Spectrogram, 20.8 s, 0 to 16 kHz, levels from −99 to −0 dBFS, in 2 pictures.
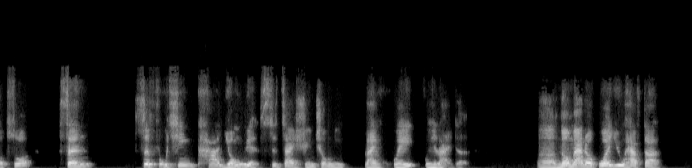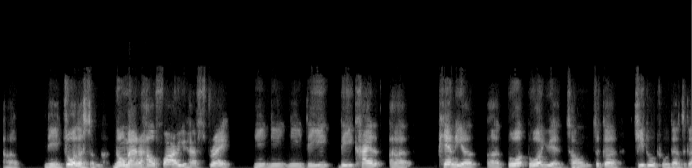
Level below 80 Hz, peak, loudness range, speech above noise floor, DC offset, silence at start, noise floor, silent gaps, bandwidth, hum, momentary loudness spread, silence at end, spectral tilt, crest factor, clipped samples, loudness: -70 dBFS; -4 dBFS; 6 LU; 65 dB; under 0.1%; 0 s; -87 dBFS; none; 8.8 kHz; none; 14 LU; 0 s; -6.5 dB/octave; 18 dB; under 0.1%; -23 LUFS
